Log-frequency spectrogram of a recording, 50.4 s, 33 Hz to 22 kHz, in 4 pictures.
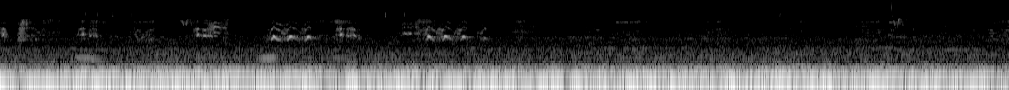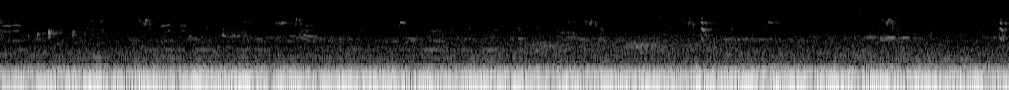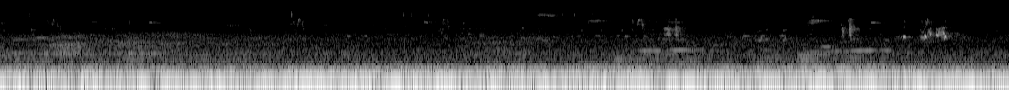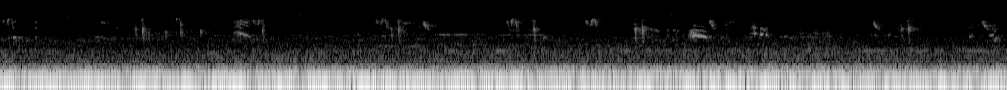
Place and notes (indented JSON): {
  "title": "ooij, hotel garden",
  "date": "2011-11-04 15:18:00",
  "description": "Early Fall. Walking in the garden of the Oortjeshekken Hotel in the early morning. The sound of several bird voices including wild gooses that gather on a nearby meadow. In the distance church bells and the sound of planes and traffic passing by\ninternational village scapes - topographic field recordings and social ambiences",
  "latitude": "51.86",
  "longitude": "5.93",
  "altitude": "14",
  "timezone": "Europe/Amsterdam"
}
